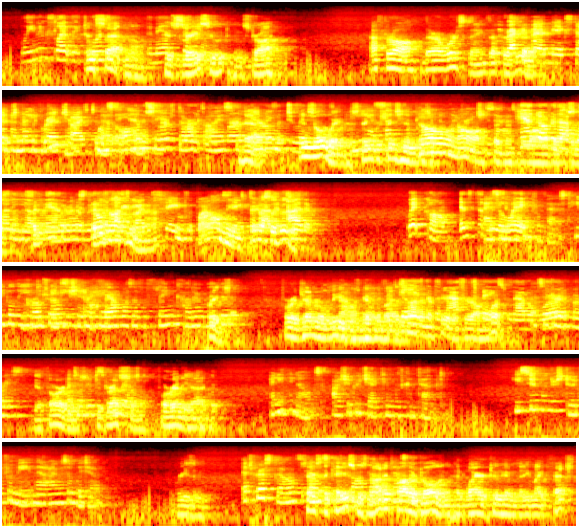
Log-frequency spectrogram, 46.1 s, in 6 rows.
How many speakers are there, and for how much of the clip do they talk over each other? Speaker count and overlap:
6, about 52%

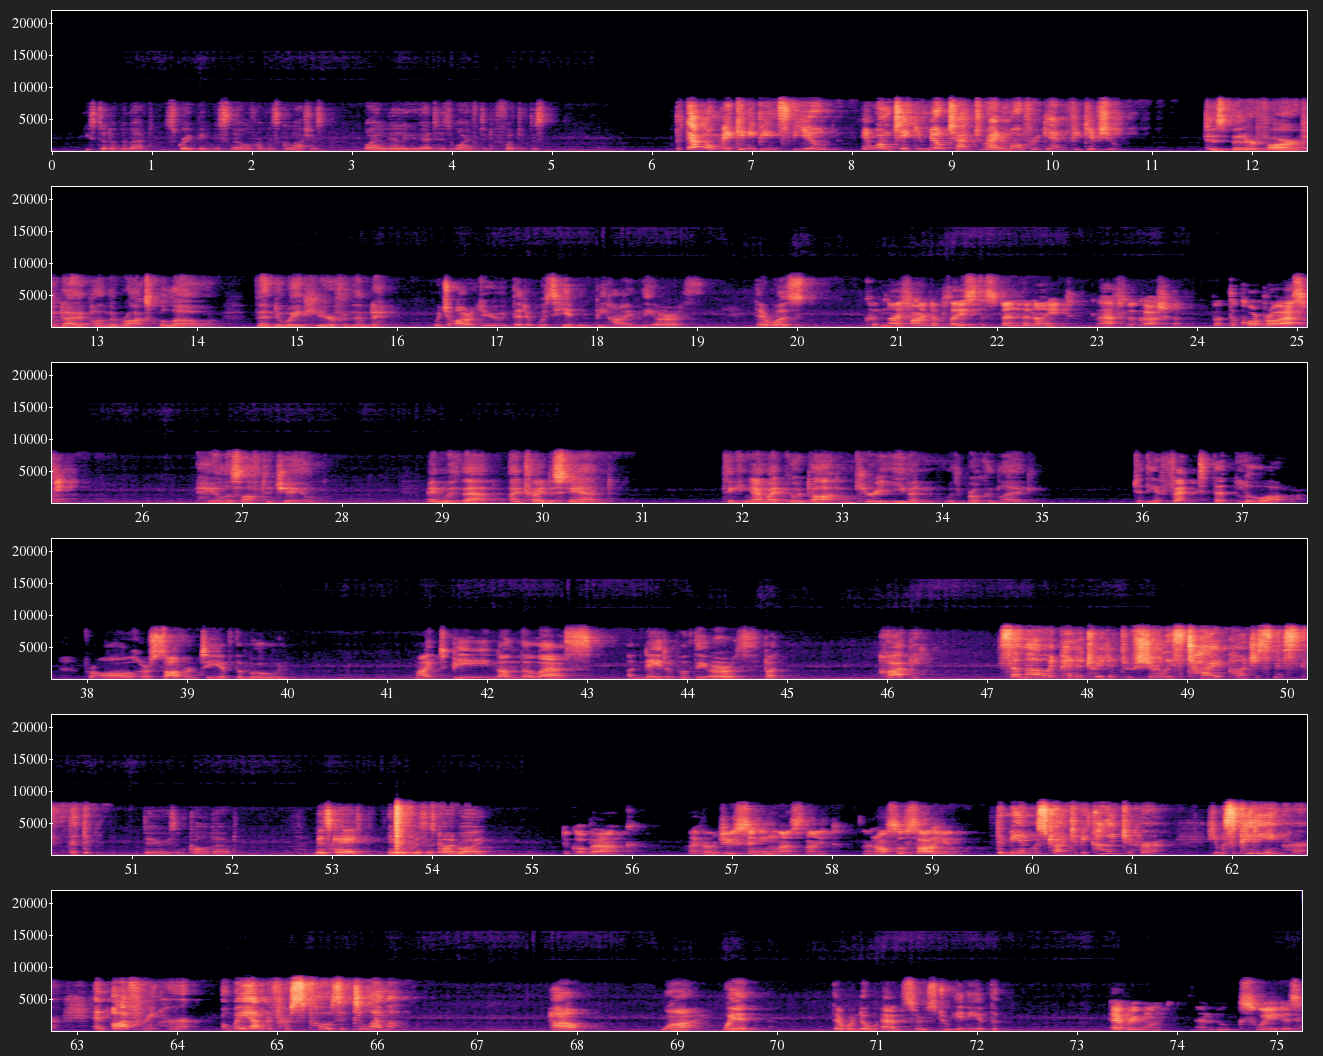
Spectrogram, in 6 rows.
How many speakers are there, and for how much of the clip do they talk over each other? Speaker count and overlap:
5, no overlap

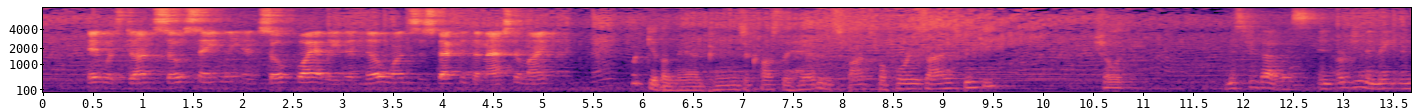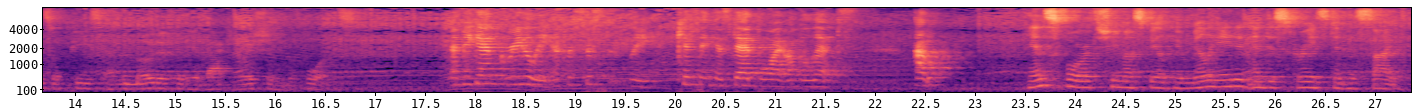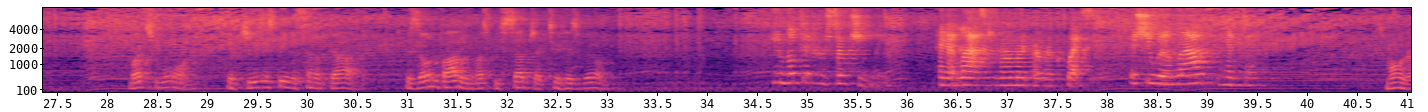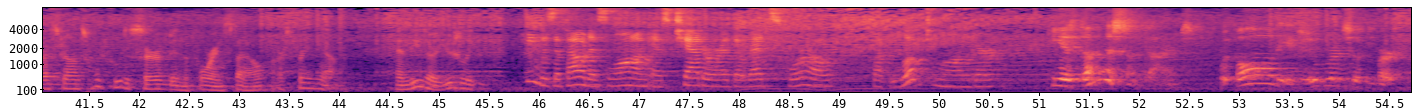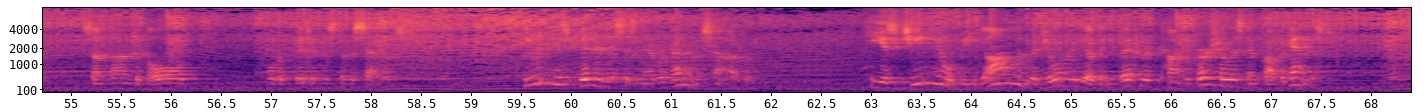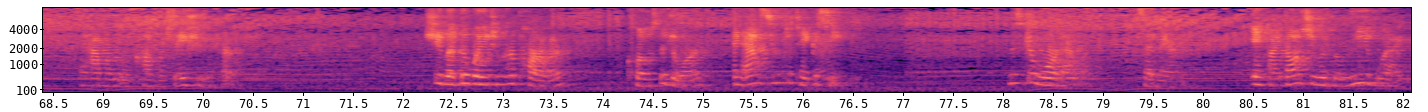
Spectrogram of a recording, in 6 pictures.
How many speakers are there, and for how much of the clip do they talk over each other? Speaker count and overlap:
10, no overlap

